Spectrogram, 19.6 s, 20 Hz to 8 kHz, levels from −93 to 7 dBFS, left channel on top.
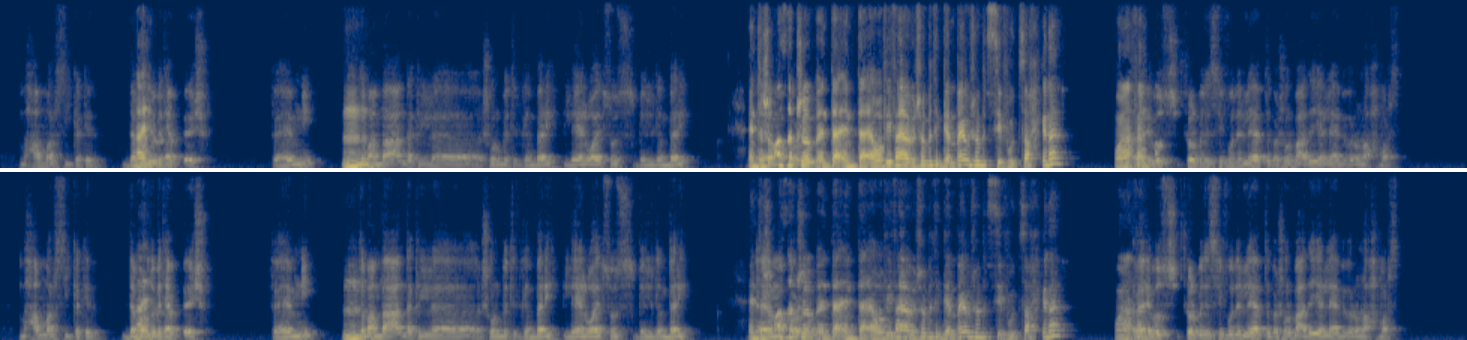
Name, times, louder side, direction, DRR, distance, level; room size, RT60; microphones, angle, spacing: voice 1, 0.3-1.3 1.7-2.7 3.6-4.1 4.8-9.1 10.1-10.7 15.1-18.6, right 2 dB, 75° right, 0.8 m, -32 dB
voice 2, 1.8-2.1 4.6-5.0 10.0-14.2 14.9-15.5, left 7 dB, 85° left, 0.3 m, -22 dB
2.3 x 2.3 x 2.5 m
head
